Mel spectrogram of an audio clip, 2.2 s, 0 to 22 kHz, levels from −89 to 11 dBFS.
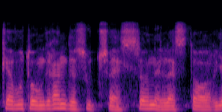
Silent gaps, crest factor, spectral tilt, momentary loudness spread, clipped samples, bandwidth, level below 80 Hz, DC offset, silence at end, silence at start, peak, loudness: none; 14 dB; -5 dB/octave; 3 LU; under 0.1%; 10 kHz; -68 dBFS; under 0.1%; 0 s; 0.05 s; -14 dBFS; -29 LUFS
